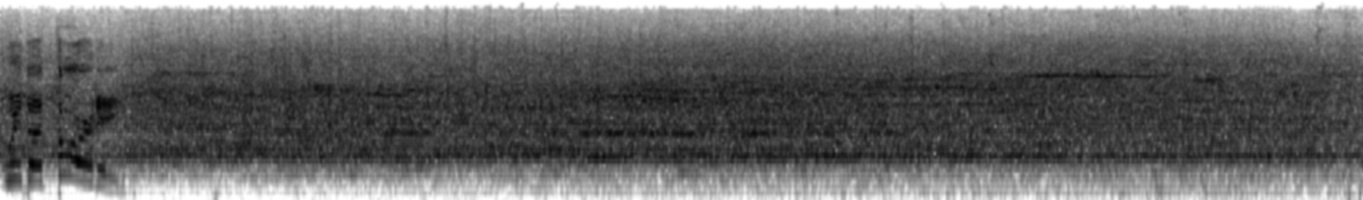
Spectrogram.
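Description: A Georgia Tech home crowd roars through a college men's basketball game against Notre Dame, a loud, sustained wash of cheering and applause that swells briefly at the start and then holds steady.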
